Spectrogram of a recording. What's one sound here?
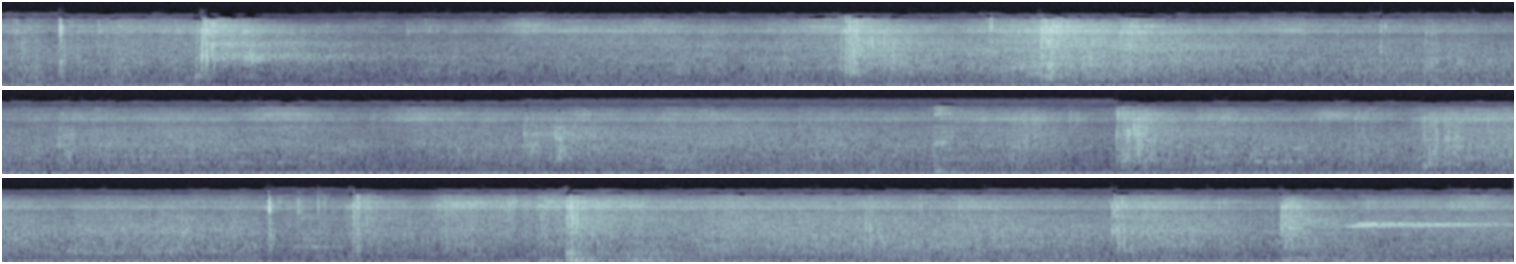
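Hockey sticks and pucks clack and knock against the ice and boards.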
